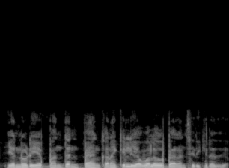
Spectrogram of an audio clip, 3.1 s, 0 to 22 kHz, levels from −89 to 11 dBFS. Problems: none marked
